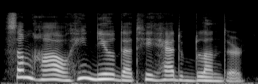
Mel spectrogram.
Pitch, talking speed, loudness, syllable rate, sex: 210 Hz, 160 wpm, -15 LUFS, 4.6 syllables/s, female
